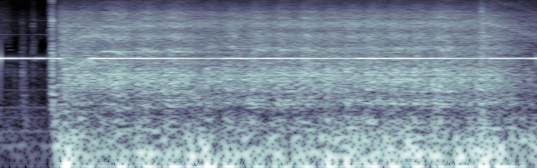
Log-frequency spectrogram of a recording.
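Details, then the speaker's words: Used engine just installed in a Mitsubishi Evo, first start: steady cranking at about four or five pulses a second that almost catches but doesn't; it later fired after a couple of seconds at full throttle. Hard starting. "oh she almost went sometimes they just don't want to start"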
